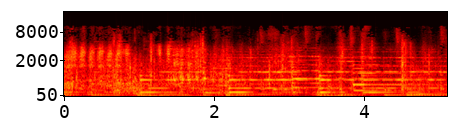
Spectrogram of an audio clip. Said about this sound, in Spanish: Ethan y Benji caminan por una calle estrecha entre casas de adobe. Se cruzan con un pastor y sus cabras.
